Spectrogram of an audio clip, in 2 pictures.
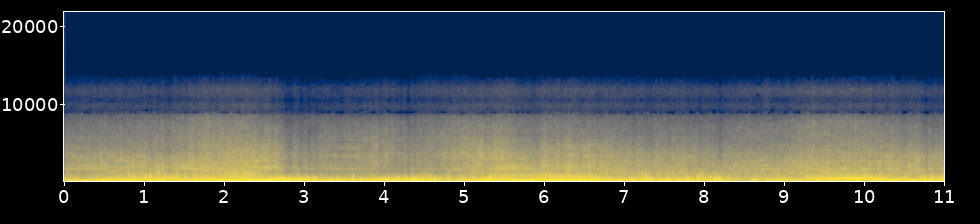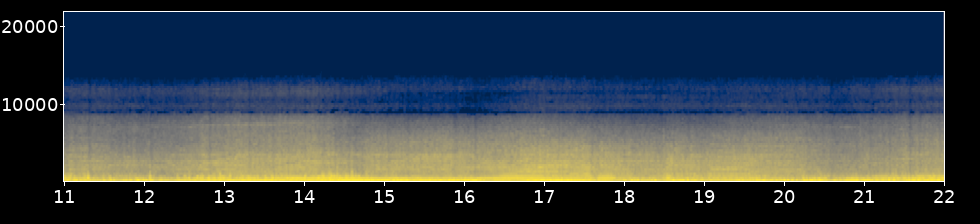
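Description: A motorcycle engine revs and changes pitch as it rides along a winding road.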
